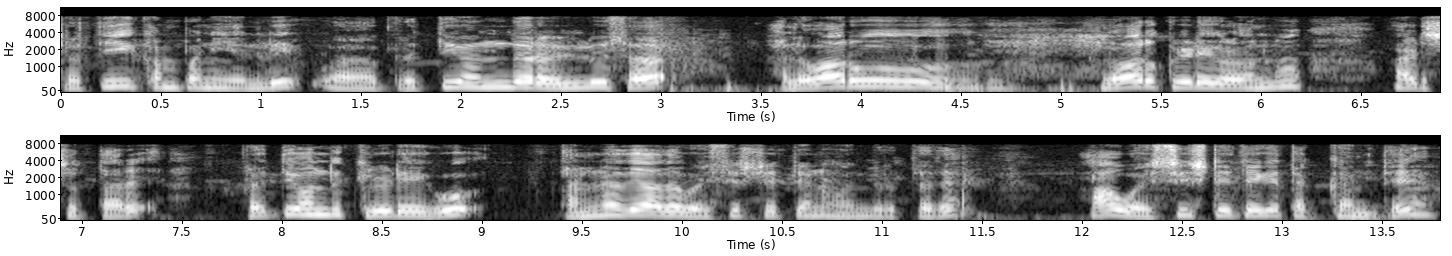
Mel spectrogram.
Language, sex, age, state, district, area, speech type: Kannada, male, 18-30, Karnataka, Chikkamagaluru, rural, spontaneous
